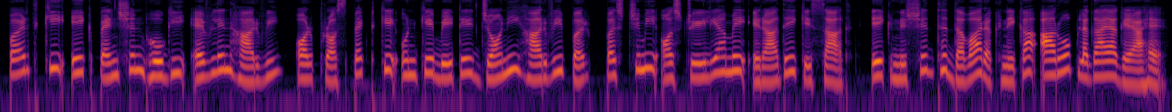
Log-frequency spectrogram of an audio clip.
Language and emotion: Hindi, neutral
